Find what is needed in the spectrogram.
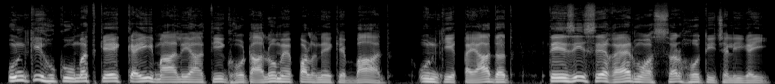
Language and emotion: Urdu, neutral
